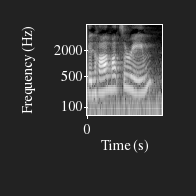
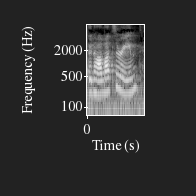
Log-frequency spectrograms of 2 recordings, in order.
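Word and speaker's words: בין המצרים: So we're in Binha Matzarim. That's the right way to say it, Binha Matzarim.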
